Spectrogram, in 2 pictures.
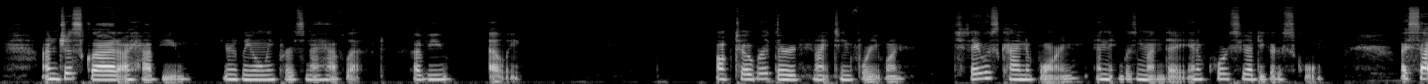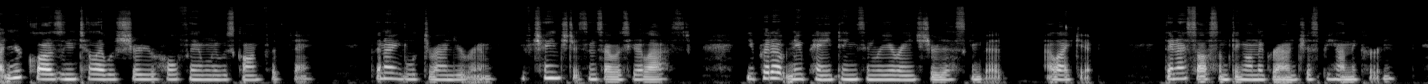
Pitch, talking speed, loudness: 220 Hz, 200 wpm, -18 LUFS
